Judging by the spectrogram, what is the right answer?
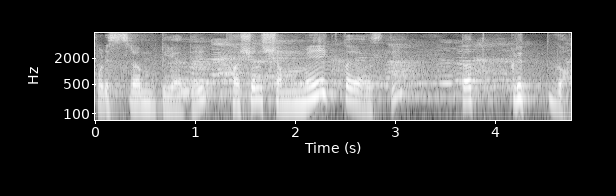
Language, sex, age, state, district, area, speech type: Sanskrit, male, 30-45, West Bengal, North 24 Parganas, urban, spontaneous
